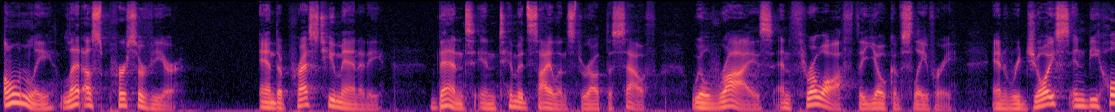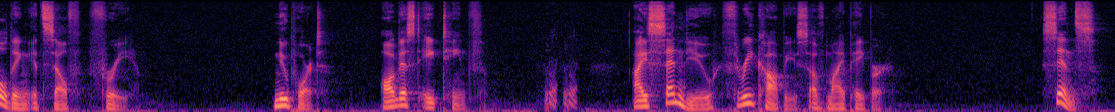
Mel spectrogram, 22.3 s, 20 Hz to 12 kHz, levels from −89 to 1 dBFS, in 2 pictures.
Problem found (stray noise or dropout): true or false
true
